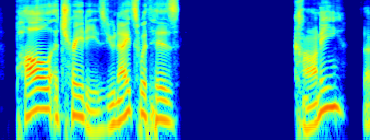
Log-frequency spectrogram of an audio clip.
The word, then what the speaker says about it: Chani: The official IMDb plot synopsis for Dune: Part 2 is Paul Atreides unites with his Connie? Is that how you say her name? Chani and the Fremen while seeking revenge against the conspirators who destroyed his family.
